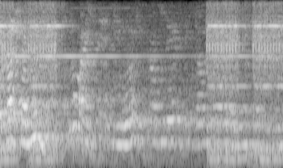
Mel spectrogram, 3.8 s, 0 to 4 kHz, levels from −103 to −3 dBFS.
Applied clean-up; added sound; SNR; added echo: none; Telephone; 2 dB; reverberation time 2.2 s.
